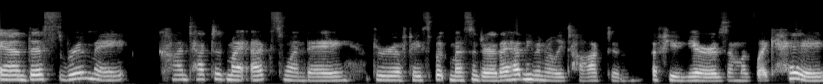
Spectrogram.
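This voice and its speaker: A woman with an American accent and a plain, everyday voice, at medium pitch, fairly even intonation and a moderate pace. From Texas. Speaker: teacher and divorce story guest. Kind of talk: interview storytelling.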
